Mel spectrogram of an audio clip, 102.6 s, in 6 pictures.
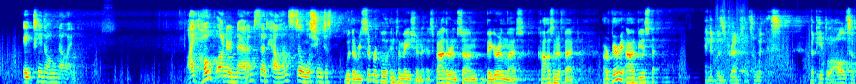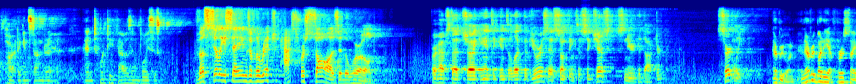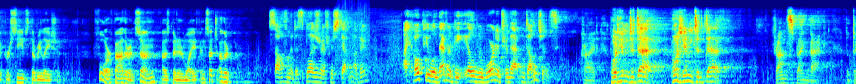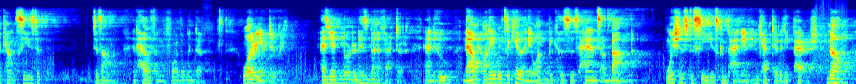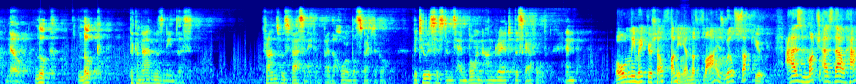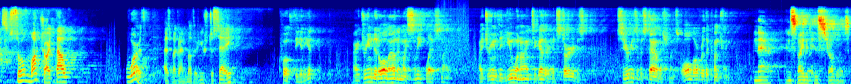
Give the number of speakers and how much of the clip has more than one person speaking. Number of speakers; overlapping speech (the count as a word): five, no overlap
